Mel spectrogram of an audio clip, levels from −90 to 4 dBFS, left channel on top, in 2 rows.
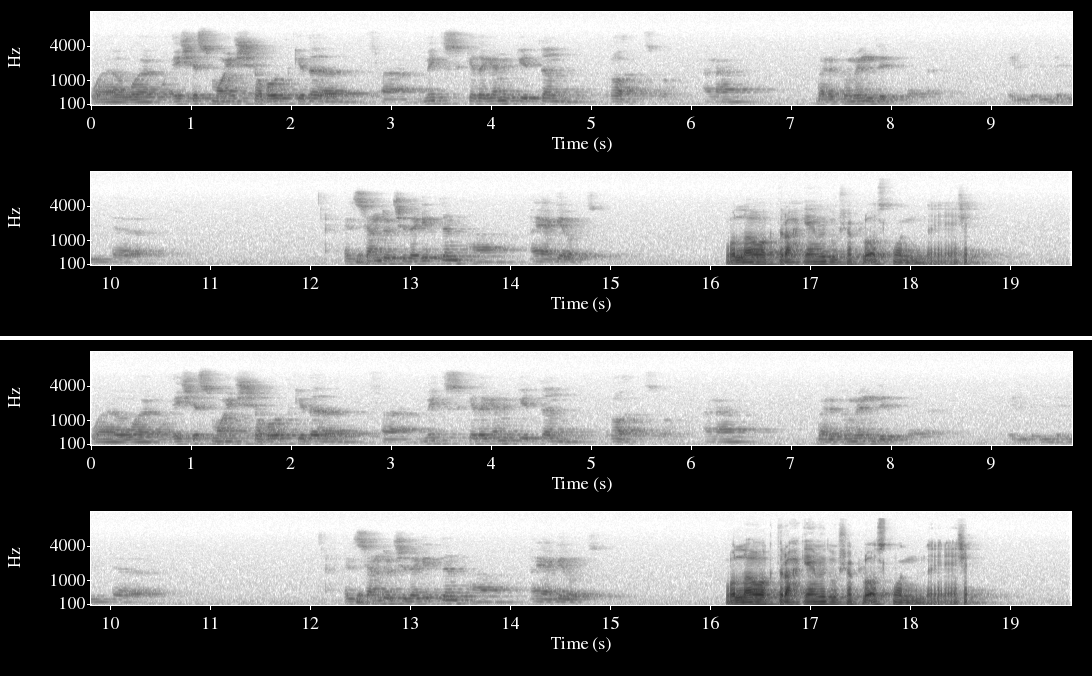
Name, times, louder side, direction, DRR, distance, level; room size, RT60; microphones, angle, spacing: voice 1, 0.0-5.8 6.1-6.6 7.3-8.5 9.2-10.5 12.3-14.9, left 1 dB, 60° left, 1 dB, 1.3 m, -38 dB
voice 2, 16.2-18.6, right 4 dB, 90° right, 13 dB, 0.6 m, -24 dB
11.5 x 9.5 x 5.3 m, 1.0 s
head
